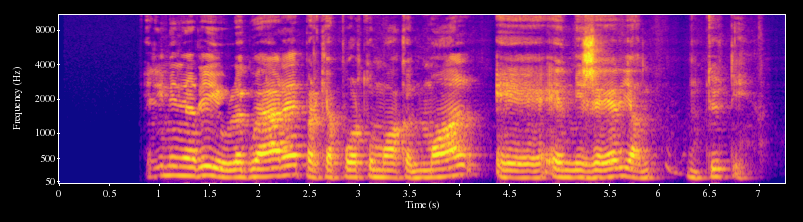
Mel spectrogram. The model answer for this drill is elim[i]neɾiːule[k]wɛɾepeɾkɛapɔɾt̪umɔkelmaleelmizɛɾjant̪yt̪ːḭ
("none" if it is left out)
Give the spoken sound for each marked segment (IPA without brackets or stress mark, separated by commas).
i, ɡ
